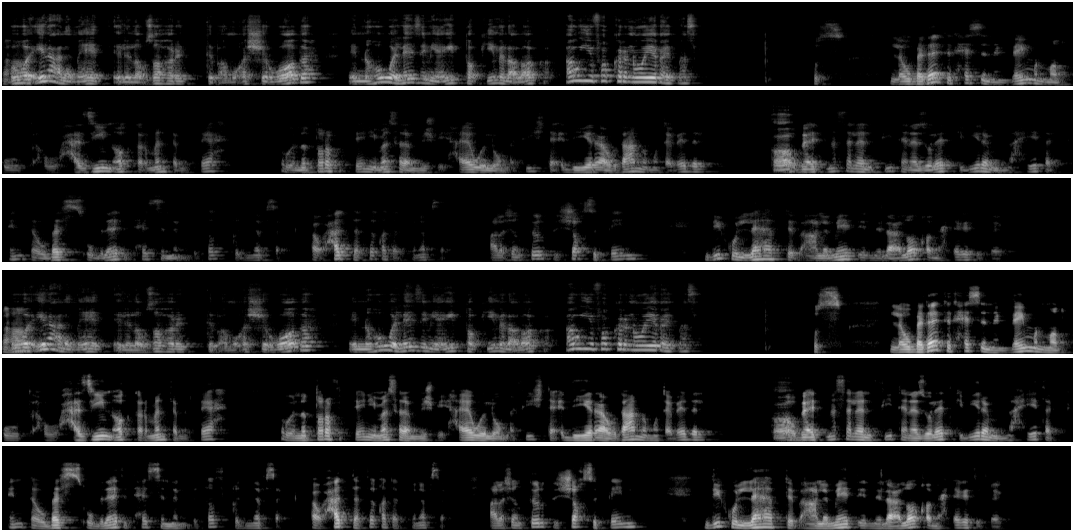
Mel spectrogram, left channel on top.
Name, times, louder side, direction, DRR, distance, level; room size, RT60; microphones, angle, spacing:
voice 1, 0.1-3.1 3.5-5.3 5.6-6.9 18.4-18.6, left 2 dB, 55° left, 0.8 m, -28 dB
voice 2, 8.9-10.9 11.1-12.9 13.5-17.7 18.5-21.1 21.5-23.6 23.9-24.1 24.5-24.8 25.2-25.3 25.5-25.7 26.3-27.8 28.2-31.4, right 6 dB, 65° right, 0.3 m, -28 dB
3.7 x 3.6 x 3.9 m
head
